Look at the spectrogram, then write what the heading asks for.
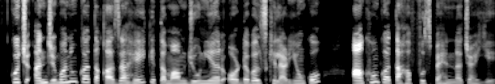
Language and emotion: Urdu, neutral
